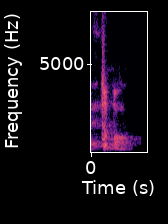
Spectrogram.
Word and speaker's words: comfortable: Ahí tiene 3 sílabas. De hecho, también puede tener 4 porque tiene como 2 pronunciaciones distintas. Yeah. Comfortable. Yeah. Comfortable. Ahí sí, también. Pero la pronunciación más común es comfortable.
